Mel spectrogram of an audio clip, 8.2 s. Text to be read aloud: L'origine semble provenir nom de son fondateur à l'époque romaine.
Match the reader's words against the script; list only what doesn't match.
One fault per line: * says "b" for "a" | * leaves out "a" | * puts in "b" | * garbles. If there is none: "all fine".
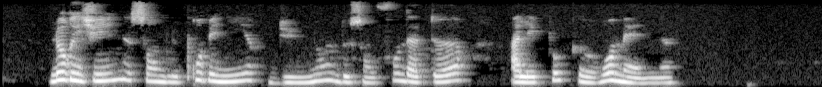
* puts in "du"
